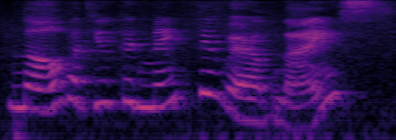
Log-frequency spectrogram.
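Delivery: put-on a boy offering a bright idea; little Strahd. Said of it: "Little Strahd says".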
